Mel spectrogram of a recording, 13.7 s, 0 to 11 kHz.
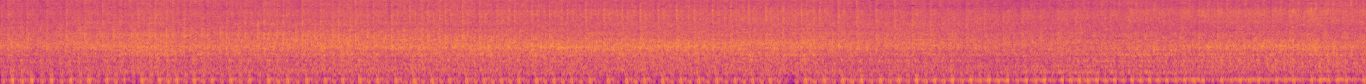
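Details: Dnepr-11 boxer twin motorcycle at idle: sharp, regular clatter of about three knocks a second over the exhaust beat; knock whose source was not found even after opening the engine.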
